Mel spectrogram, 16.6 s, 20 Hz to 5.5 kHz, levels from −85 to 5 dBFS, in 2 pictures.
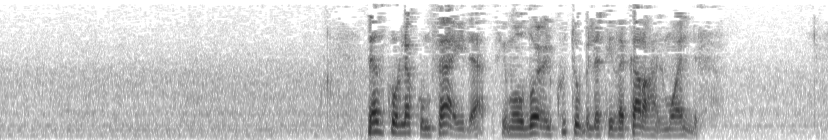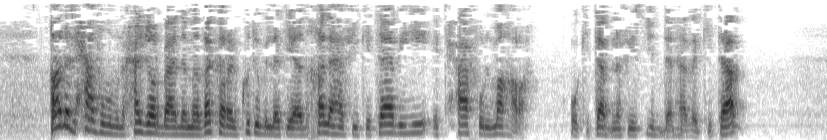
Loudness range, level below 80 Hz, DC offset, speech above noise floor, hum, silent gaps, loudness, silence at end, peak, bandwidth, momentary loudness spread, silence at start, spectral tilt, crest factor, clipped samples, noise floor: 5 LU; -70 dBFS; under 0.1%; 42 dB; none; none; -20 LUFS; 0.85 s; 0 dBFS; 5.2 kHz; 14 LU; 3.3 s; -7.5 dB/octave; 20 dB; under 0.1%; -61 dBFS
